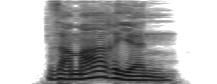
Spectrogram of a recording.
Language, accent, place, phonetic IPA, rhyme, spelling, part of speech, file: German, Germany, Berlin, [zaˈmaːʁiən], -aːʁiən, Samarien, proper noun, De-Samarien.ogg
- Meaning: Samaria (the ancient capital of the northern Kingdom of Israel, in the modern West Bank)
